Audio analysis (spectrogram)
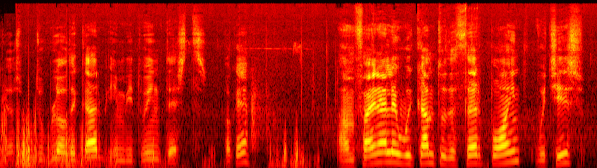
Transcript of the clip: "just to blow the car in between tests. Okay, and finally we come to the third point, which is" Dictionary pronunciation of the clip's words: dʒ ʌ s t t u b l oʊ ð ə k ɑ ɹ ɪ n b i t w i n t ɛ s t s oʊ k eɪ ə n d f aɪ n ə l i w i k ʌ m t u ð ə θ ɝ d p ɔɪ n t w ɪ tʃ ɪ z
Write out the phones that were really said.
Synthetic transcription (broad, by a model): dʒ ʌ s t t u b l oʊ ð ə k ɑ ɹ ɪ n b i t w i n t ɛ s t s oʊ k eɪ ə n f aɪ n ə l i w i k ʌ m t u ð ə θ ɝ d p ɔɪ n t w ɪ tʃ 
